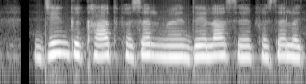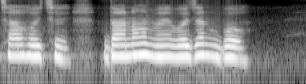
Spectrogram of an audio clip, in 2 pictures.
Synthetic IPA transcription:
d͡ʒɪŋkkʰaːt̪pʰəsəlmẽd̪eːlasepʰəsələtːʃʰaɦoːt͡ʃʰe | d̪aːnamẽwəd͡ʒənboː

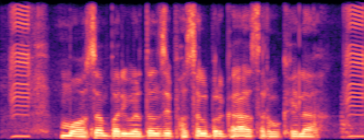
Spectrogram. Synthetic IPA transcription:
mɔːsəmpəɾiʋəɾt̪ənsepʰəsəlpəɾkaəsəɾɦokʰelaː

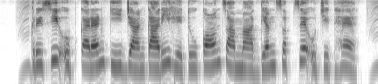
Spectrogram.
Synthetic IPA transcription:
kɾɪʃiʔʊpkəɾəɳ̃kid͡ʒaːnkaːɾiɦeːt̪ukɔːnsamaːd̪ʱjəmsɐbseʔʊt͡ʃɪt̪ɦɛː

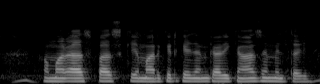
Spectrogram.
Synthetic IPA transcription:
həmaːɾaːspaːskemaːɾkeʈked͡ʒaːnkaːɾikɐɦãs̬emɪlt̪əi

